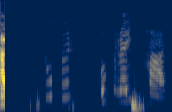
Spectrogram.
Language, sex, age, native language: Icelandic, male, 10, Icelandic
